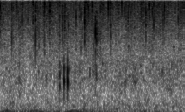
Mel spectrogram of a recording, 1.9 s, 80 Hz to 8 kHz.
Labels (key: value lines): label: biophony
recorder: SoundTrap 500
